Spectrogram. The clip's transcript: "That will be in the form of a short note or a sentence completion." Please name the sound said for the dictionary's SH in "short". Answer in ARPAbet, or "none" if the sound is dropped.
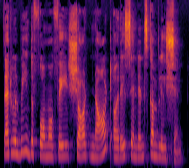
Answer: SH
